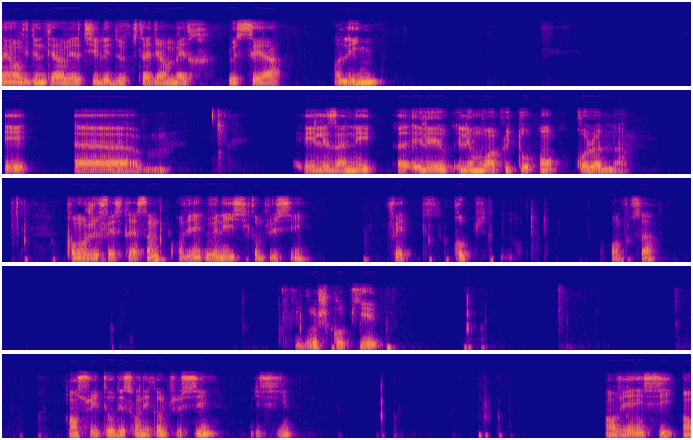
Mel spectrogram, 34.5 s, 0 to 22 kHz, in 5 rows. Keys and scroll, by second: 28.5 Down.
